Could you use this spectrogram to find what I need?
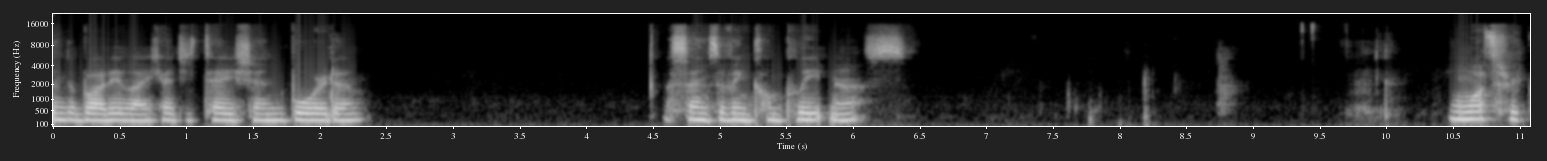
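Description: A young woman speaks calmly and softly, close to a microphone, with long pauses.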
